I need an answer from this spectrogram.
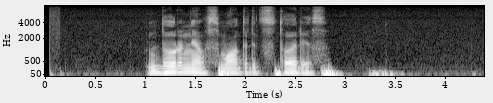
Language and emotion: Russian, neutral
